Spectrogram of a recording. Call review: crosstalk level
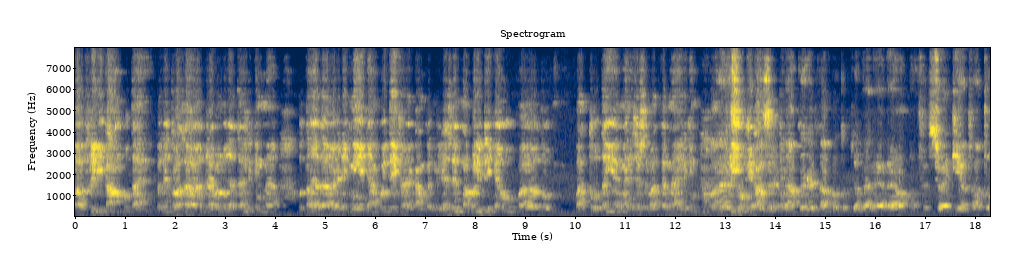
present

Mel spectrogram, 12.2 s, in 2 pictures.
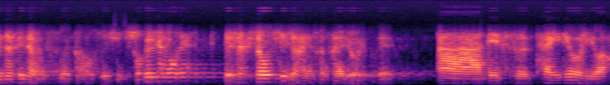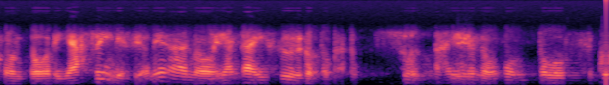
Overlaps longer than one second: none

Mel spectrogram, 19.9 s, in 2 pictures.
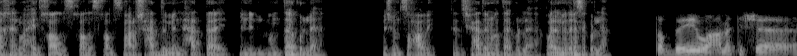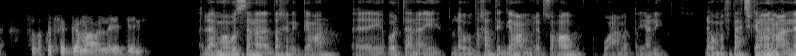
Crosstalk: none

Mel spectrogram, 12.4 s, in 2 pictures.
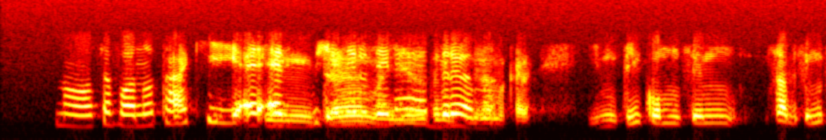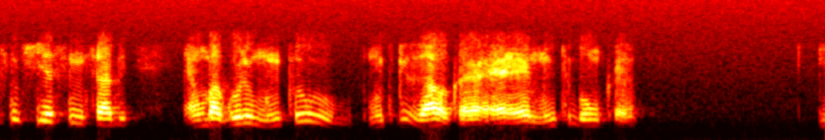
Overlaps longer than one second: present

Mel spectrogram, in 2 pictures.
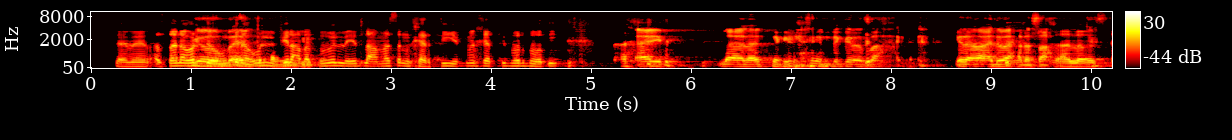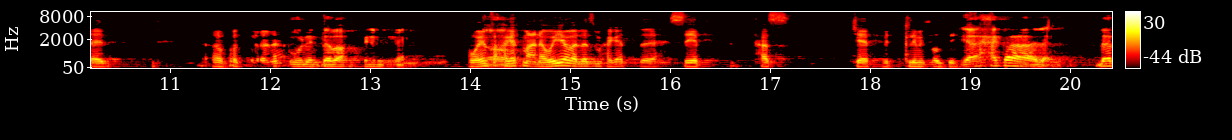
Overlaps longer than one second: present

